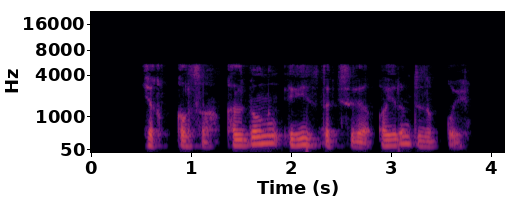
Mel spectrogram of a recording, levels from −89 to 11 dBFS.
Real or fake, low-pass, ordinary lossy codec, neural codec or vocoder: real; 5.4 kHz; AAC, 48 kbps; none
